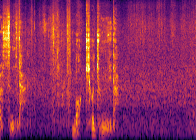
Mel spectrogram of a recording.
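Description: A goat munches and tears at leafy plants up close.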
